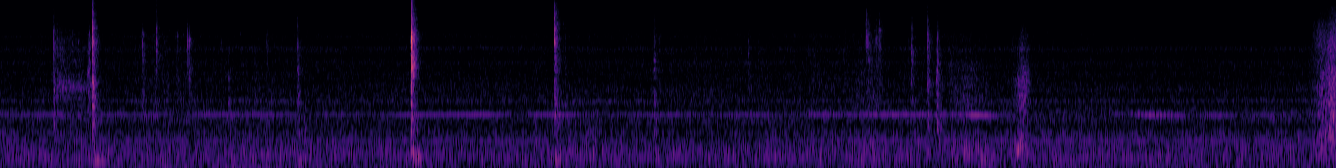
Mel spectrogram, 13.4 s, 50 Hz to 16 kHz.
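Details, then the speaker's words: JVC BR-D85E Digital-S professional video recorder in diag self-test mode: scattered clicks over a faint electronic hum as it tests the motors and fails; the take-up spool doesn't spin, a failed AN3834K reel driver chip is suspected. "So, let's plug it all in and we'll show that it fails to complete that test. And it will you'll hear some various clicking as it tests all the motors."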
